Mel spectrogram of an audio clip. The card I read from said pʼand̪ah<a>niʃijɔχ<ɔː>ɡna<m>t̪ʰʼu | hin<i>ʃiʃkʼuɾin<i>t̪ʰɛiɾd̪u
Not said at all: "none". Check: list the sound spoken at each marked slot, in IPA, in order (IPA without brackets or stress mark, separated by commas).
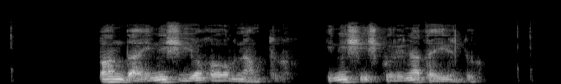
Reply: i, ɔː, m, i, a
